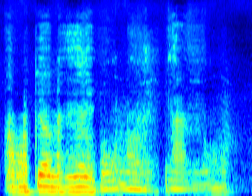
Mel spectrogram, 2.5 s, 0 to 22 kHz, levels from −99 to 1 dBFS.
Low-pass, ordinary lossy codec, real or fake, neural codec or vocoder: none; none; fake; codec, 44.1 kHz, 1.7 kbps, Pupu-Codec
